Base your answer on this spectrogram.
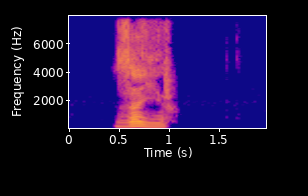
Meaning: Zaire (former name of the Democratic Republic of the Congo: a country in Central Africa; used from 1971–1997)
- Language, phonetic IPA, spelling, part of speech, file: Russian, [zɐˈir], Заир, proper noun, Ru-Заир.ogg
